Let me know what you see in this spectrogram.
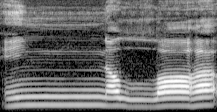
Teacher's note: ان اللہ نون مشدد ہے، اس کو ہم کیا کریں گے؟ غنہ کریں گے اس پہ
